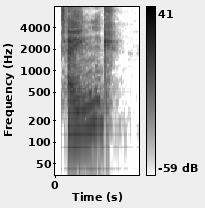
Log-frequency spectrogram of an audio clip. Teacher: that's the n g sound before the k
